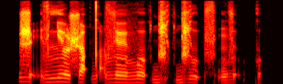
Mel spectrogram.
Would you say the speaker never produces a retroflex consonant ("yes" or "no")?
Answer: no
